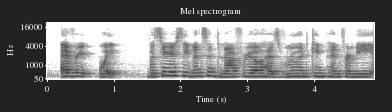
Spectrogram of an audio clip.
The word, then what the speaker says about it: D'Onofrio: played by Vin Diesel his name is not spelled phonetically at all no it's not it's not spelled phonetically at all Vincent D'Onofrio it really looks like D'Onofrio is Sicilian oh it's Sicilian Oh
